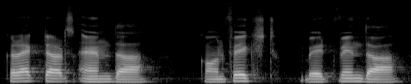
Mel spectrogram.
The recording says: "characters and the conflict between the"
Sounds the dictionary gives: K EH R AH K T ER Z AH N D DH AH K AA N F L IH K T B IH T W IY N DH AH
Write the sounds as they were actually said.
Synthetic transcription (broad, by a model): K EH R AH K T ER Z AH N D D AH K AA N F IH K T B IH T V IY N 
